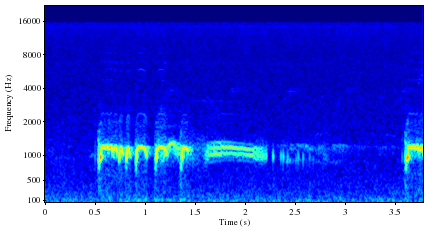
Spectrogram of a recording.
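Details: Local zebra dove (perkutut), a lively singer, cooing as a lure to prompt other doves to answer: a cluster of quick, bubbling mid-pitched coo notes, then a long steady purring tone and a final coo burst.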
